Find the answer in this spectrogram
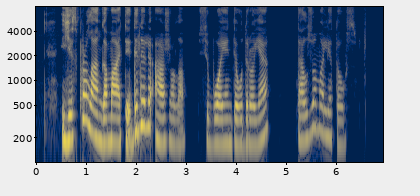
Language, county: Lithuanian, Šiauliai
